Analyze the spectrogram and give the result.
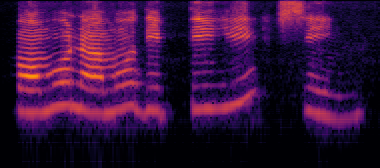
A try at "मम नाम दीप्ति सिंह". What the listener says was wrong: ঠিক, এরকম নয়, দীপ্তিহি এখানে মাঝে বিসর্গ হয়ে গেল।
